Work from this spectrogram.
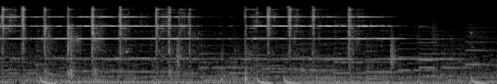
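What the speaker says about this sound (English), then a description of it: "By the way, I almost forgot the bell." A chiming bell from Pokemon FireRed/LeafGreen, with bright repeated ringing strikes in a quick irregular rhythm over a low musical drone, clear and prominent and without talk.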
